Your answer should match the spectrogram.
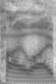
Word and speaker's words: jai alai: It's pronounced high lie, but it's spelled J-A-I-A-L-A-I. – Yeah. – High lie. – I spell it S-E-X.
